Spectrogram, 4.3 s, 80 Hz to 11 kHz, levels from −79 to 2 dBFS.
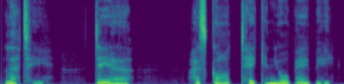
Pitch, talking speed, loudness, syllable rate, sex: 270 Hz, 100 wpm, -18 LUFS, 3.7 syllables/s, female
